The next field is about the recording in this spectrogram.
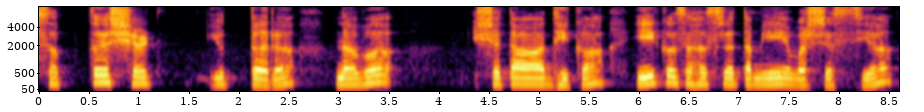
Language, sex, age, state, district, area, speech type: Sanskrit, female, 45-60, Karnataka, Bangalore Urban, urban, spontaneous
